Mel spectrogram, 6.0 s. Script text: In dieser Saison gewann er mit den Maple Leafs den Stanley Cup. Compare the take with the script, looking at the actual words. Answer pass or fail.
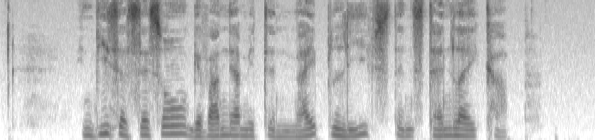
pass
